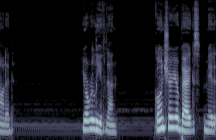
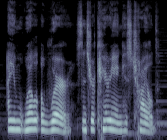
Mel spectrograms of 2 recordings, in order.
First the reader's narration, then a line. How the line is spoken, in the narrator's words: he spat vehemently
